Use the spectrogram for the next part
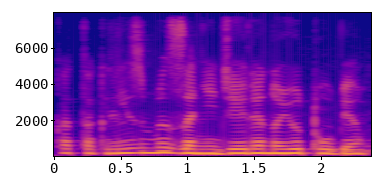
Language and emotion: Russian, neutral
